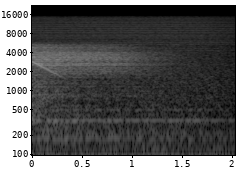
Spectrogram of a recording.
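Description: Tail of a synthesizer logo jingle: a falling electronic sweep and a held synth tone, dying away steadily over a low hum.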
